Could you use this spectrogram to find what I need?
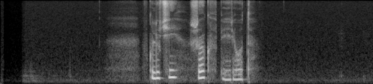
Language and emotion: Russian, sad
